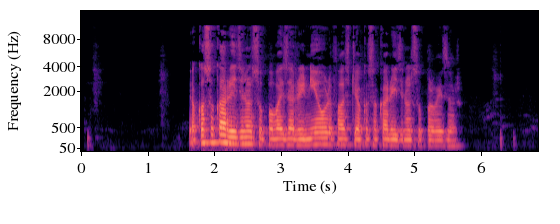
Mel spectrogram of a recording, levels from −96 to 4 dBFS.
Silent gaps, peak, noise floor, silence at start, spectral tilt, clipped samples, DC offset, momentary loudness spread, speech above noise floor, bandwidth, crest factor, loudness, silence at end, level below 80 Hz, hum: none; -4 dBFS; -85 dBFS; 1.6 s; -6 dB/octave; under 0.1%; under 0.1%; 12 LU; 61 dB; 11.5 kHz; 22 dB; -24 LUFS; 1.2 s; -62 dBFS; none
